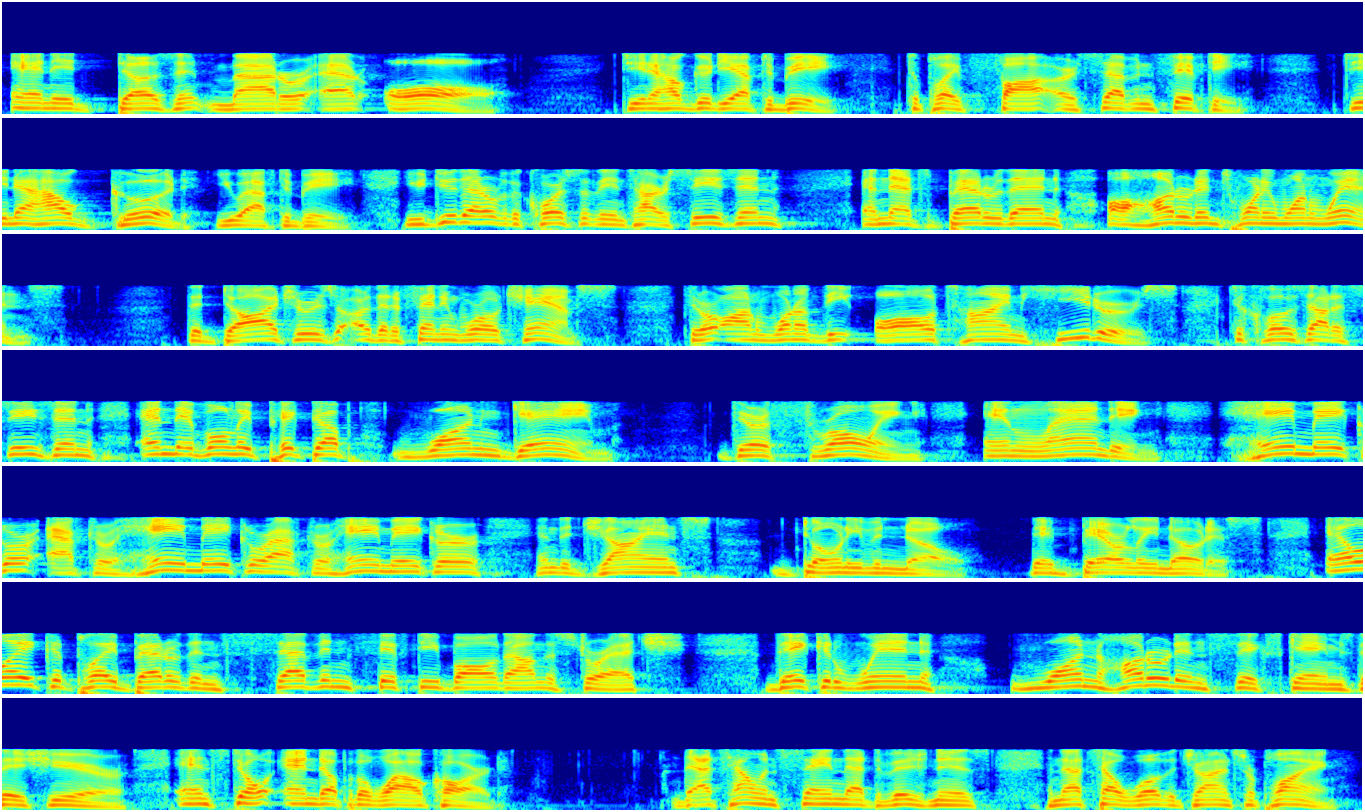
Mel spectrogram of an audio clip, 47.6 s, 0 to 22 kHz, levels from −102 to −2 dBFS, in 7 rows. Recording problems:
high frequencies cut off; severe; nothing above 4 kHz

